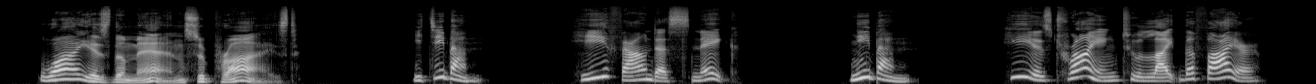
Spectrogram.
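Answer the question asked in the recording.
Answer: 1: He found a snake.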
